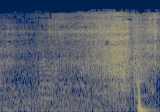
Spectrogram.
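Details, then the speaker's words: Ventilator audible as the user closes his Star Wars podcast, saying the noise heard is his ventilator; a soft airy hiss builds over about a second, ending in a low valve thump. One mechanical ventilator breathing cycle. "My name is. The noise you heard is my ventilator. Thank you for tuning in."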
